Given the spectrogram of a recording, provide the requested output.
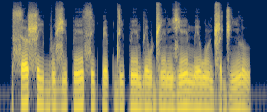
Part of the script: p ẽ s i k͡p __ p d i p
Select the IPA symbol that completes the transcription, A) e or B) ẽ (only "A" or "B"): A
